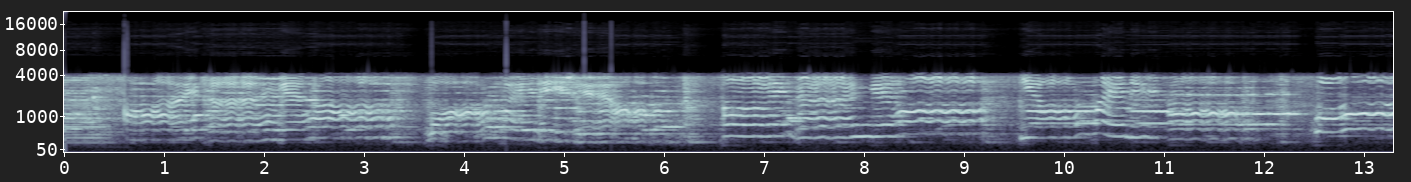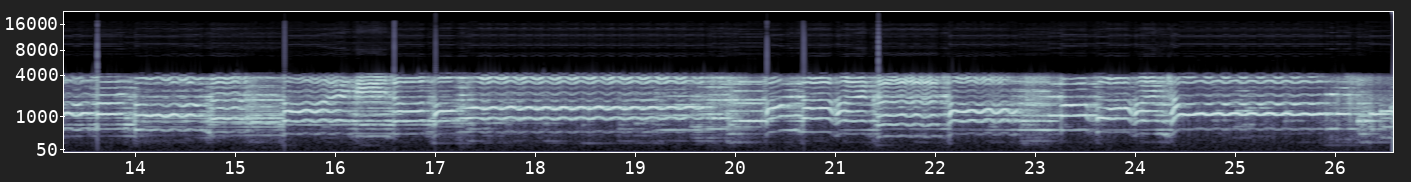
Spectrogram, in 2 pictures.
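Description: A 78 rpm record playing a 1950s Chinese popular song: a woman sings with a quick vibrato over a small orchestra. The sound is narrow and thin, with no deep bass and no treble, as it comes through the grille of a wooden cabinet phonograph.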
